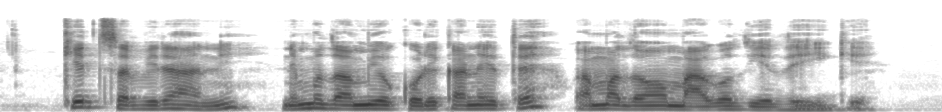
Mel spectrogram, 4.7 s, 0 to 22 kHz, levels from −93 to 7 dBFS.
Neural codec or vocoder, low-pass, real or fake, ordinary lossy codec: none; 10.8 kHz; real; none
